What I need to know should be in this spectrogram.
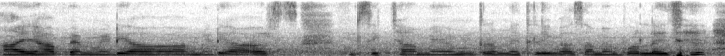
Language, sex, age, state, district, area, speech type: Maithili, female, 18-30, Bihar, Purnia, rural, spontaneous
